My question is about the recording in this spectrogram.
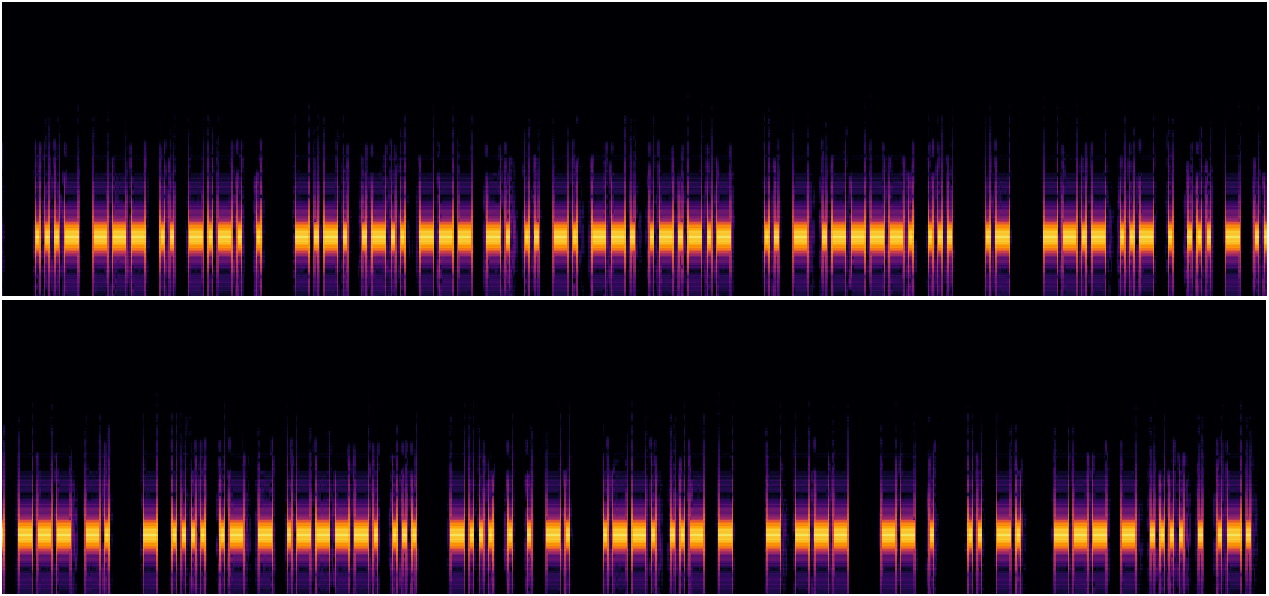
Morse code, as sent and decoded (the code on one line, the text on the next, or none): ...- --- .. -.-. / -.-. .-.. --- -. .. -. --. .-.-.- / .. - .----. ... / .- / --.- ..- . ... - .. --- -. / - .... .- - .----. ... / -... . -. / .--. ..- - / - --- / -- . / .. -. / --- - .... .-.
VOICE CLONING. IT'S A QUESTION THAT'S BEEN PUT TO ME IN OTHER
